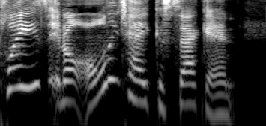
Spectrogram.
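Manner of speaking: put-on Australian accent. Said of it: "she has this Australian accent".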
